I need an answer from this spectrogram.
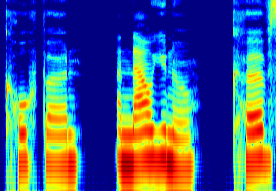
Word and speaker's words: Cockburn: Cockburn Street, locals say it, Corkburn, and now you know, curves away from the Royal Mile in a long sweeping arc, dropping steeply down toward Waverly.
